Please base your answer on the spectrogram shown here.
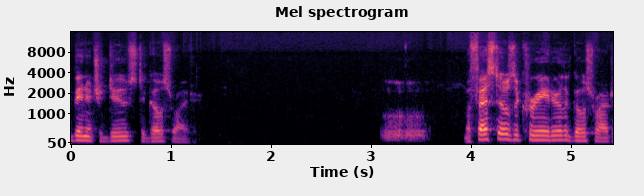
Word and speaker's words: Mephisto: Am I pronouncing that right? Mephisto.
